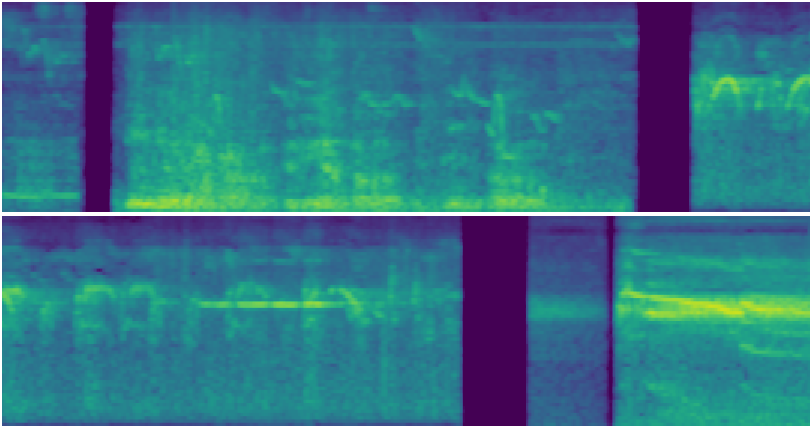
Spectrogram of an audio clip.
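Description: A string of separate animal calls: first a low, rough call, then repeated high chirps, then a loud, shrill whistling cry that falls in pitch near the end.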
